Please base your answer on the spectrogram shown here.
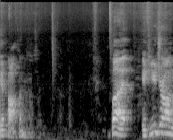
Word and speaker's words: apothem: dotted line called again i heard someone say a papa it sounds like you're saying it wrong that's the apothem but if you draw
